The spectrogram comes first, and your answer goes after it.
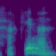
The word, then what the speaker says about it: sakinah: Kak, kok kenapa dibacanya sakinah, tapi di dalam bahasa Arab itu tulisannya sakinatun. Nah, ini teman-teman harus tahu nih. Kalau misalkan kita ingin menyebutkan bukan di dalam Al-Qur'an, bukan di dalam bacaan Al-Qur'an, itu tidak apa-apa. Sakinah. Nah, harusnya kan tak marbuto teman-teman, tapi kita membacanya menjadi hak biasa itu hak besar itu nggak apa-apa.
